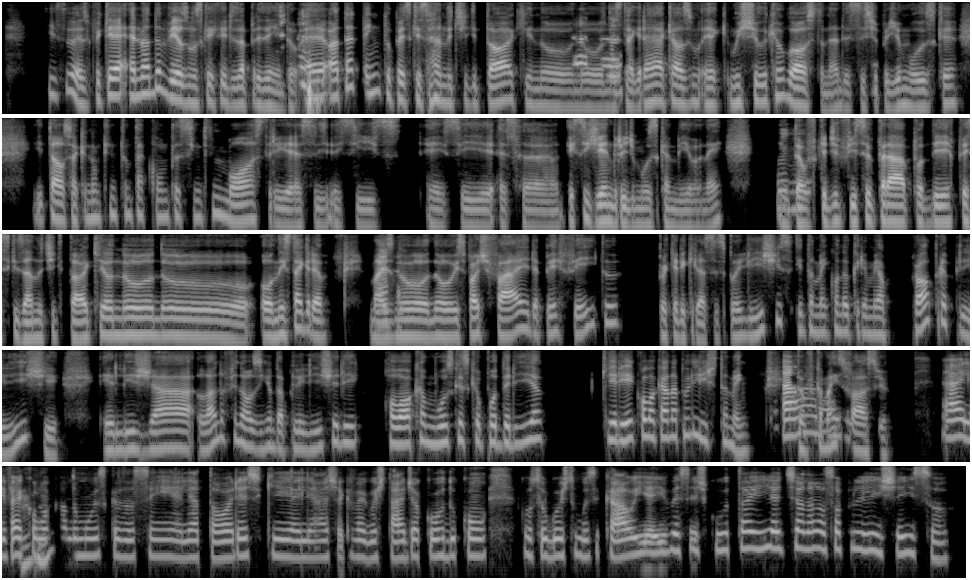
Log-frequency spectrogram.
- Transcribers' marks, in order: laugh; tapping
- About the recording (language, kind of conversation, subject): Portuguese, podcast, Como você descobre músicas novas atualmente?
